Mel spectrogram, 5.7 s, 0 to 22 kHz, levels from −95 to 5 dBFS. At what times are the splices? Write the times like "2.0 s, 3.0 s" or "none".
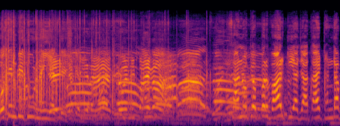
3.8 s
